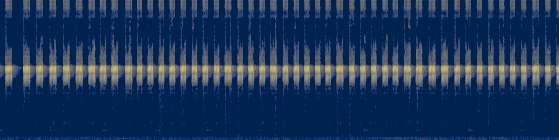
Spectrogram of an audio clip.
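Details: Male cricket on a summer evening, chirping in a steady, high-pitched series of short, clean pulses, about four a second, each with a faint higher overtone; no other sounds in the background.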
